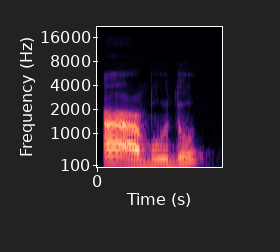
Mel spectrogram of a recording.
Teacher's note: آبودو نہیں کہنا، وہ مجہول انداز ہو جائے گا، غلط ہے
